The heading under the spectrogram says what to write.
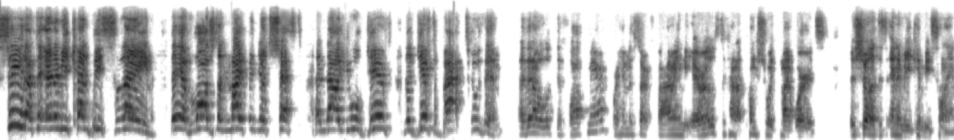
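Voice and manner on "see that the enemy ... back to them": very high, rallying battle shout. Voicing a character calling down a pit to slaves: shouting in character as Aranil. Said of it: "he continues shouting to them".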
